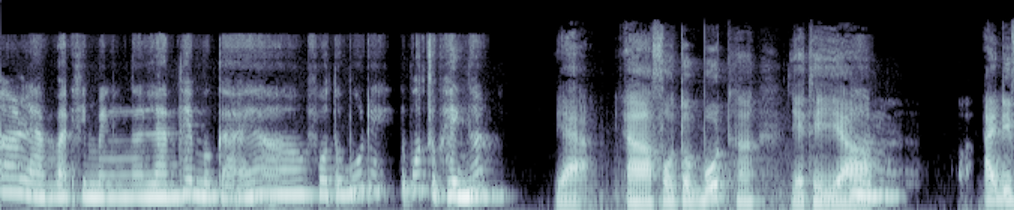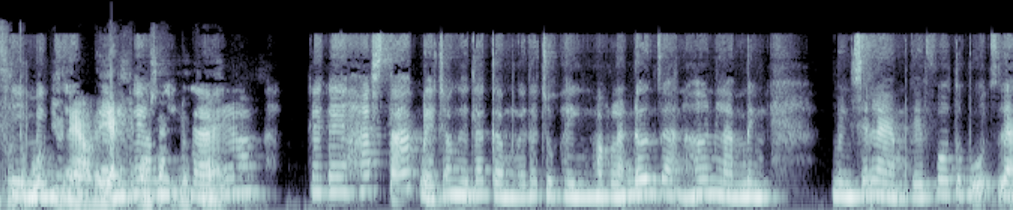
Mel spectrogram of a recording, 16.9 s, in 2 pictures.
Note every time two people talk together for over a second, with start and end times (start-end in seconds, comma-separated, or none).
8.5-10.2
